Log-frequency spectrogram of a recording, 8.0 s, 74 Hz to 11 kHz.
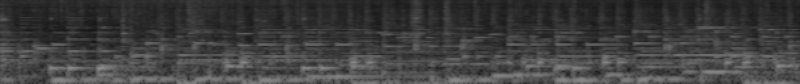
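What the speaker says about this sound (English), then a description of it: "So you can hear them sizzling, you can see that bubble, and they're ready." Hamburger steaks sizzle on a 22-inch Blackstone griddle with a steady, dense crackle of frying grease that holds at an even level throughout, with no talk over it.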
